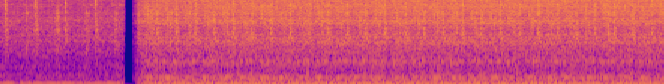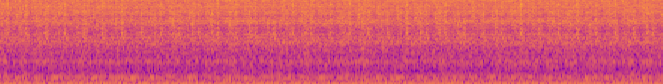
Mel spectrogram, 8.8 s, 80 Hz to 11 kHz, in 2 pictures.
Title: 7.3L Godzilla lifter failure - ticking and knocking noise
